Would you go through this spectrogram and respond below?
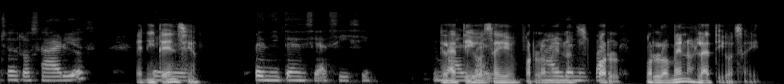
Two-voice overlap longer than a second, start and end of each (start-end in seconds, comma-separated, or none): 4.4-6.3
